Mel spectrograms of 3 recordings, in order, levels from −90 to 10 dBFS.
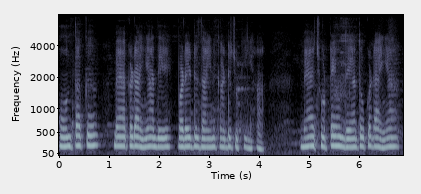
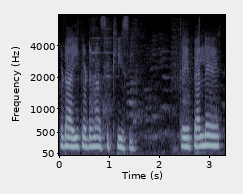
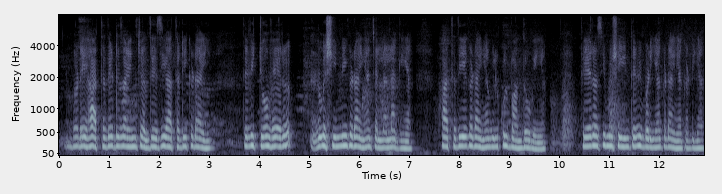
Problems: none marked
